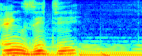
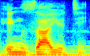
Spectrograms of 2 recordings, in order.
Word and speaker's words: anxiety: is this word while some people read it anxy or anxiety the correct way of saying it is anxiety it's very easy to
